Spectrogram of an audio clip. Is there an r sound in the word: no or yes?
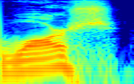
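yes. The word is said with an added r sound.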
